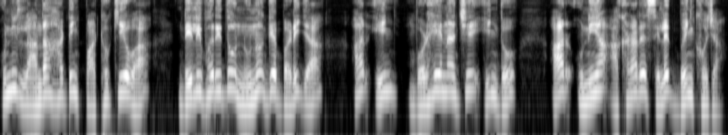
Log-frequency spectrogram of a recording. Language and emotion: Santali, disgusted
